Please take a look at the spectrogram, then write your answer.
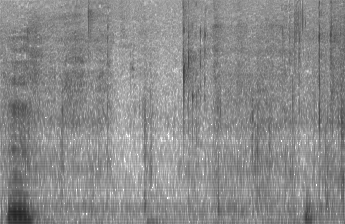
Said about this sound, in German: Ich noch ein bisschen kauen, ne? Das ist aber lecker. Das ist echt schon gut. Das riecht auch cool.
